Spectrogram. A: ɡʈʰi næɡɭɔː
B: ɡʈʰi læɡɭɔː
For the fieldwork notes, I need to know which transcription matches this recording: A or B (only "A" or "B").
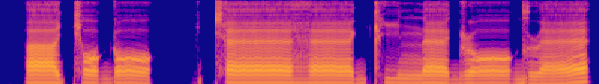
A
